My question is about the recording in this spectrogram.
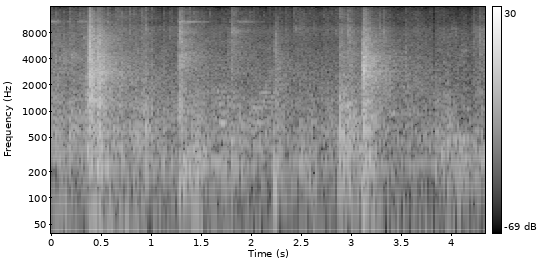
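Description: Indistinct background voices with three sharp thumps, the loudest about half a second in and about three seconds in.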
